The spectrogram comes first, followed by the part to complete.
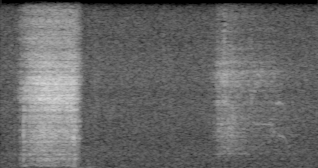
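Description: A short, hissy breath through a man's nose, then a fainter one about a second and a half later.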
